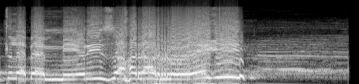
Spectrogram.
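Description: A man chants loudly and passionately into a microphone.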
